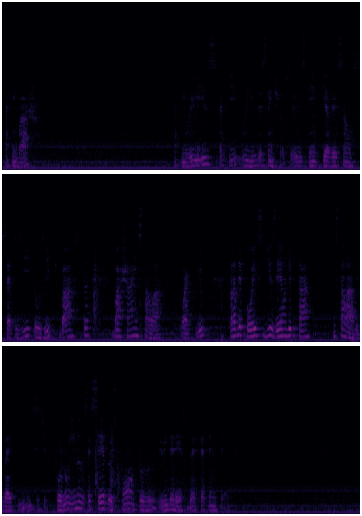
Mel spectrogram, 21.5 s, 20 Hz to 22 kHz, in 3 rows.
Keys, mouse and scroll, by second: 12.1 alt+Tab, 20.7 click.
